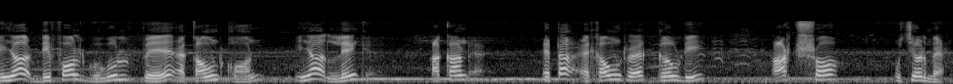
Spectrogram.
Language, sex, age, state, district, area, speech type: Santali, male, 60+, West Bengal, Dakshin Dinajpur, rural, read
